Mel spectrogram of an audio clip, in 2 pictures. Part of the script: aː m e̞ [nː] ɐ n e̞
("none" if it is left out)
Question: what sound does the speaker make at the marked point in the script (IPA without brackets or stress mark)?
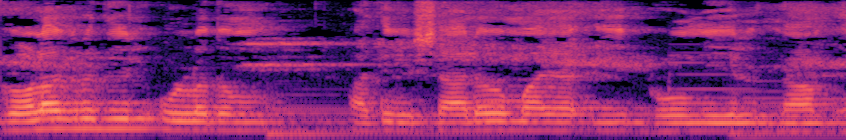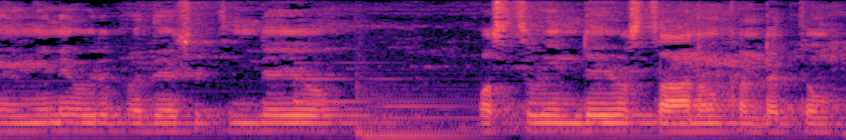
ŋː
